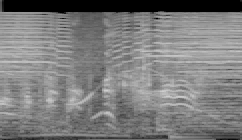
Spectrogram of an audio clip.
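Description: Cartoon sound effects of roosters squawking, several short rising-and-falling calls, over background music, with a low thud near the end.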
